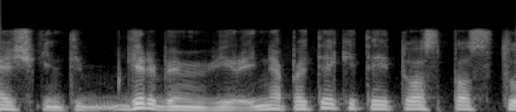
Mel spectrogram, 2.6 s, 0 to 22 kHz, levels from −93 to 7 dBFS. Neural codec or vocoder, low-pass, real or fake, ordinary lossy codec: none; 7.2 kHz; real; Opus, 32 kbps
